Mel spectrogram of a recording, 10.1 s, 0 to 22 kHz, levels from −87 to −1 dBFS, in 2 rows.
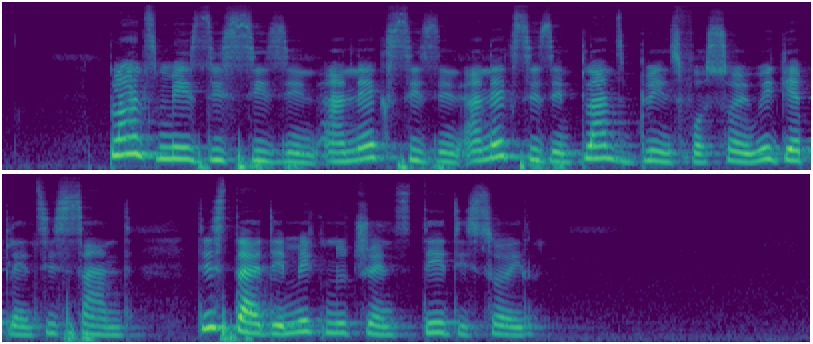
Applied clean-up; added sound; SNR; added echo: none; none; none; none.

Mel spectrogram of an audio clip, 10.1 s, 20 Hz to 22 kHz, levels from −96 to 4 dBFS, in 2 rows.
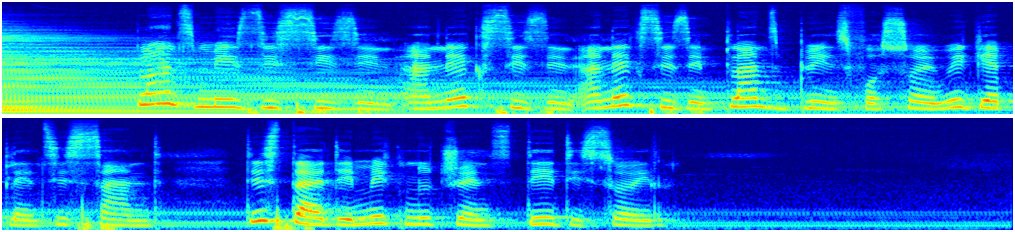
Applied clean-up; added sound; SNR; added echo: none; Keyboard (musical); 11 dB; none.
